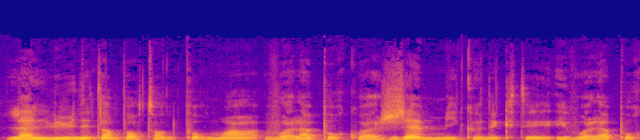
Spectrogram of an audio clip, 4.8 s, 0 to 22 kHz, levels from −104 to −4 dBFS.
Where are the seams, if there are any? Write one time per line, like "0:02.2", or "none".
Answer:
none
